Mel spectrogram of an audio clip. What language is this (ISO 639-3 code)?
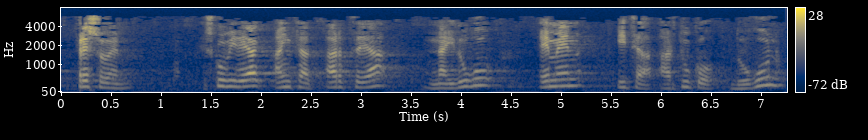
eus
